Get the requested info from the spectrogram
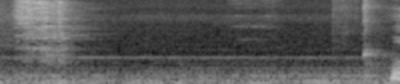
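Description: A brief metallic scrape or clink from a steel kadai on the stove in the first moment, then only a faint low background hum and a small tick just before the end.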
